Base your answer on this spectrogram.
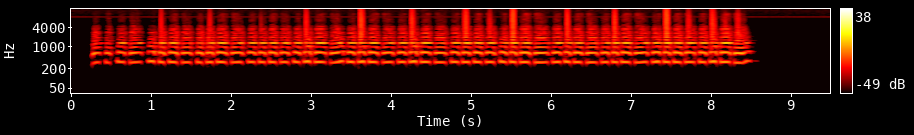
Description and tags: Different examples of a samba batucada instrument, making typical sqeaking sounds. Marantz PMD 671, OKM binaural or Vivanco EM35.
brazil, drum, groove, pattern, percussion, rhythm, samba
